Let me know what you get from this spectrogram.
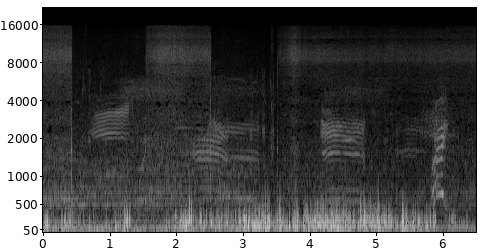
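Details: Field bleating of sheep while border collie Lars, four years old, works them: four short tremulous bleats spaced about every one and a half seconds, with strong low wind rumble beneath.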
